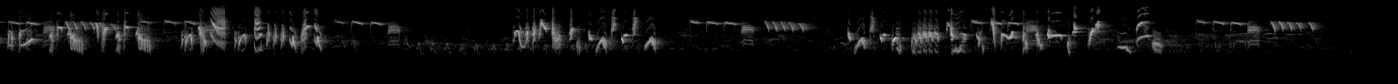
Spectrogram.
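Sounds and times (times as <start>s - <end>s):
Eurasian blackcap Sylvia atricapilla singing jumbled twittering with whistled notes: 0.0s - 13.9s.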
